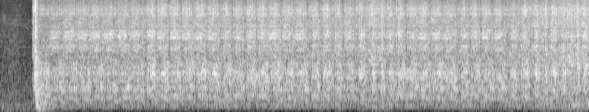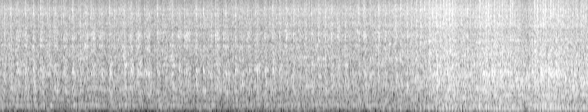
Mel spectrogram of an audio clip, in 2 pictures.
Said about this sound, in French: Bon, je vais démarrer le tracteur, parce que l'autre, c'est l'ancêtre, il faut le chauffer un tout petit peu. Ça démarre.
